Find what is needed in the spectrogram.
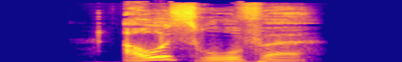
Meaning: nominative/accusative/genitive plural of Ausruf
- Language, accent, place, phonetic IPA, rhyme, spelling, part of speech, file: German, Germany, Berlin, [ˈaʊ̯sˌʁuːfə], -aʊ̯sʁuːfə, Ausrufe, noun, De-Ausrufe.ogg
